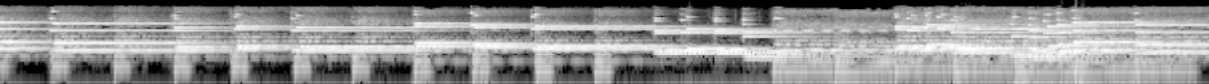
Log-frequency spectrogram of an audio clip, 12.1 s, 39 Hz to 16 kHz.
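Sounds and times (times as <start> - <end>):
synthesized sustained notes: 7.6 - 12.0.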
